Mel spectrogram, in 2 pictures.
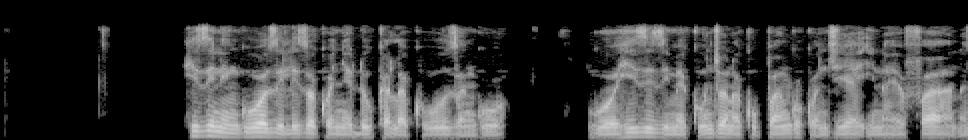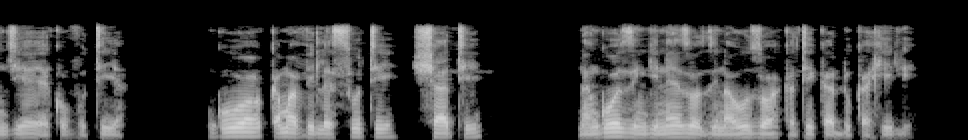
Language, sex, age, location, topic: Swahili, male, 25-35, Nairobi, finance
